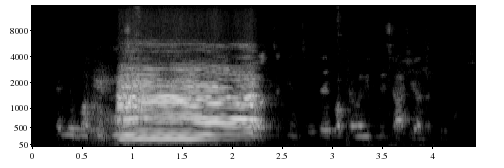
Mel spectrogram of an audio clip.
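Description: A Holstein Friesian heifer on a farm lets out one long, loud, close moo lasting over a second, followed by brief quieter voices talking nearby.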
